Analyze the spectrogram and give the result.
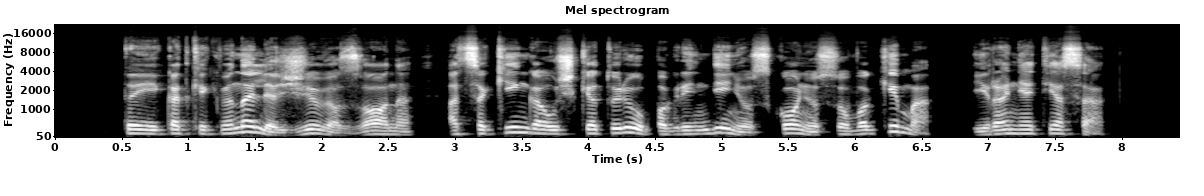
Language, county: Lithuanian, Kaunas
